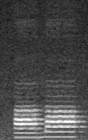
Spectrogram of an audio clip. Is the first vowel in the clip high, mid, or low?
low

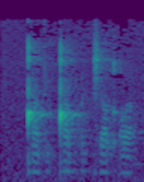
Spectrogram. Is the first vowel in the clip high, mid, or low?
low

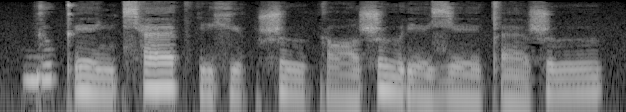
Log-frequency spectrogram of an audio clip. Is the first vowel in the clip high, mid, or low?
high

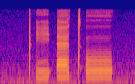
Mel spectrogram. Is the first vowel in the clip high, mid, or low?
high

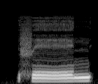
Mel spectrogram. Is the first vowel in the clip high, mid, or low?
mid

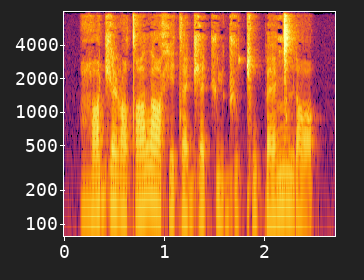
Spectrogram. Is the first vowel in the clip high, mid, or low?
low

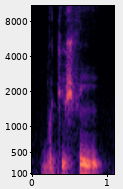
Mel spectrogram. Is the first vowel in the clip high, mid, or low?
mid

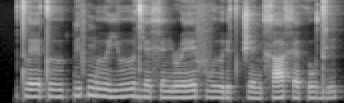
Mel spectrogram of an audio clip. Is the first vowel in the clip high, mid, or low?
mid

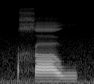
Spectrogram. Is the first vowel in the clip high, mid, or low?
low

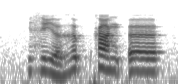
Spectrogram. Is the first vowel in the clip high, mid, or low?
high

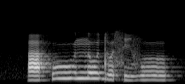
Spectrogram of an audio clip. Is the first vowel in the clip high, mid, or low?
low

